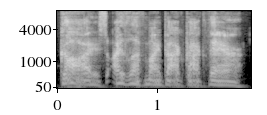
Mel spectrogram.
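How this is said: It is said in a put-on Batman voice.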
